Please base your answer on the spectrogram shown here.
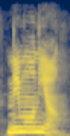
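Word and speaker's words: pneumonia: हैं जिसमें कोई ना कोई लेटर है वह साइलेंट होता है निमोनिया निमोनिया है वह बार-बार कहते हैं बच्चे निमोनिया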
